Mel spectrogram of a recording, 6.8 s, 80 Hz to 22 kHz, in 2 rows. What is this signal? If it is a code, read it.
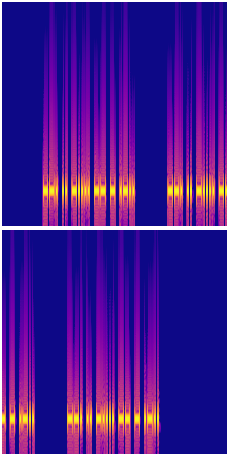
Morse code, heard as a keyed tone, about 53 wpm, 700 Hz. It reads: GI6MTL GI6MTL GI6MTL
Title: DXCC-100 Call Signs - 6 Characters - Repeated 3x - 50wpm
